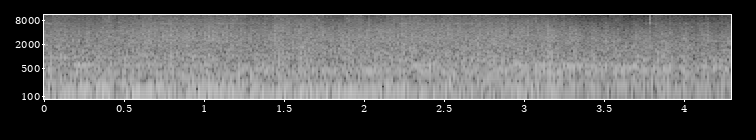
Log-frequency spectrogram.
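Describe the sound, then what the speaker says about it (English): In the Dawn of War II: Retribution video game, an autocannon Havoc unloads amid explosions, a dense, continuous barrage of booming blasts and mechanical clatter throughout. "And this autocannon Havoc also just unloading in."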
